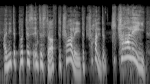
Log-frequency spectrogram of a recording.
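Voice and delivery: high-pitched, escalating frustration; exasperated insistence. Retold or imitated. Parent asking baffled kids for a trolley, increasingly exasperated. Repeating word to uncomprehending kids.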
